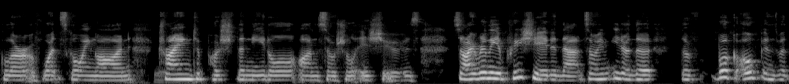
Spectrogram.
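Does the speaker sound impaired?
Yes: cleft palate, cleft palate without cleft lip; childhood articulation problems, hard to understand, years with speech pathologist, speaking Hindi discouraged by early doctors, therapists.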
